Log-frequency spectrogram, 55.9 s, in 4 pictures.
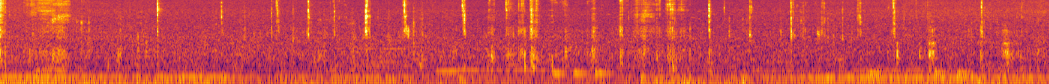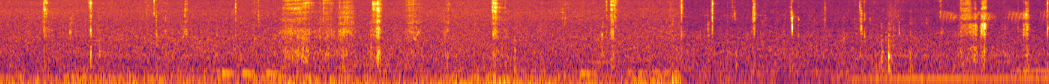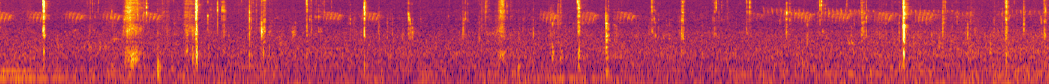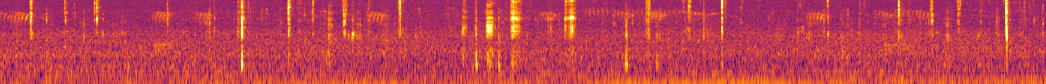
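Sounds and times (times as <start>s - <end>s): wet chewing and mouth smacks: 0.0s - 13.9s, 14.5s - 22.4s, 23.0s - 55.9s
low rumble: 0.0s - 23.1s.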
